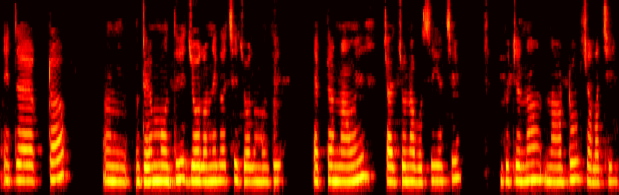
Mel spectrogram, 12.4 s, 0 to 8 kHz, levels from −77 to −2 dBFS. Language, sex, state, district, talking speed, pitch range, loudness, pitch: Bengali, female, West Bengal, Malda, 85 wpm, 225-250 Hz, -26 LUFS, 235 Hz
